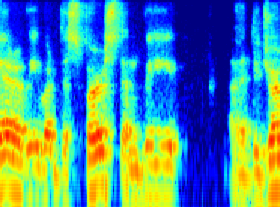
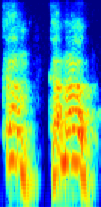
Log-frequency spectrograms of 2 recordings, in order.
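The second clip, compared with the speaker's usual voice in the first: higher-pitched mock calling out to a friend; retold excited yelling; 7 semitones higher than usual. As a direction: call him out of the outhouse, half-yelling with joy. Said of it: "they were yelling at me".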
